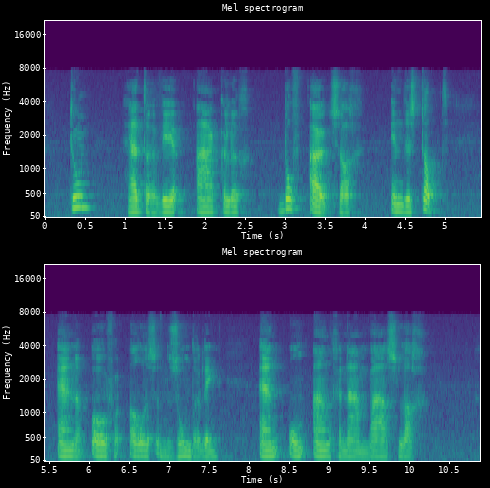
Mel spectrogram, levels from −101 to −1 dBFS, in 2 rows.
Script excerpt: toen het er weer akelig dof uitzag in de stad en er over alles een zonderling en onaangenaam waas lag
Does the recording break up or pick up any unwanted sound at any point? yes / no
no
